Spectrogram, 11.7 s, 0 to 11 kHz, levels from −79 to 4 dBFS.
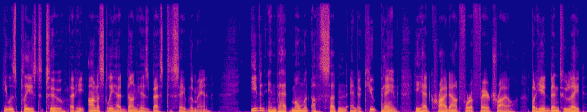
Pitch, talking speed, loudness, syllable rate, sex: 90 Hz, 195 wpm, -21 LUFS, 4.5 syllables/s, male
